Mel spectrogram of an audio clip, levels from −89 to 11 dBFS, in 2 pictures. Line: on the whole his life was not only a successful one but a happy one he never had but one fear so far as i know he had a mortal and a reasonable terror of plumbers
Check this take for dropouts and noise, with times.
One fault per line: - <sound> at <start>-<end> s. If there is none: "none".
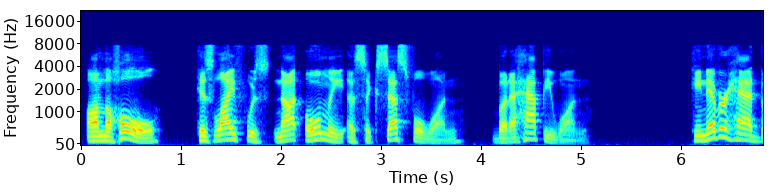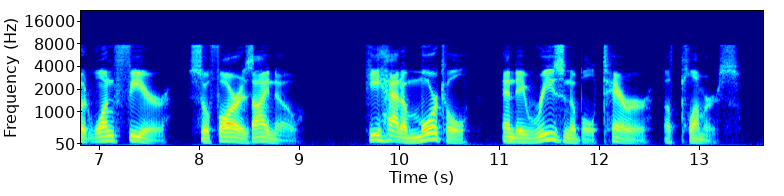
none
